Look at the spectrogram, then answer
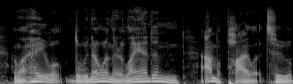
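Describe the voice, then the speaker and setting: A man with a Southern accent talks at a very fast pace, his fairly low pitch carried by lively intonation. The recording is very clean, with a silent background. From south Georgia, US South. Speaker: state senator and political candidate. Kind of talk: radio interview. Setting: studio.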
